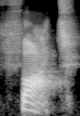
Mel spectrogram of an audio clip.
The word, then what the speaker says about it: Thoth: But the reversal grid of Thoth, like a lot of people pronounce the Babylonian spirit god Thoth, which is spelled Thoth, but it's pronounced thought.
